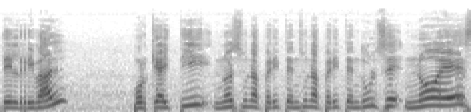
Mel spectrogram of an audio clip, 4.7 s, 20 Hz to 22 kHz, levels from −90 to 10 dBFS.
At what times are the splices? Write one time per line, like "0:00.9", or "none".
0:03.0

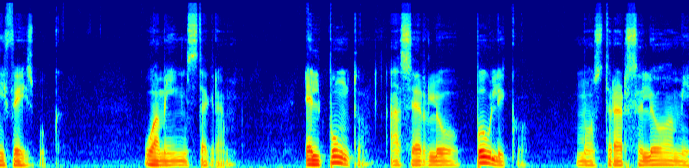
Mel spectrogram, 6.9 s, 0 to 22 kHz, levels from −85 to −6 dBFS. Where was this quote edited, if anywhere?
none

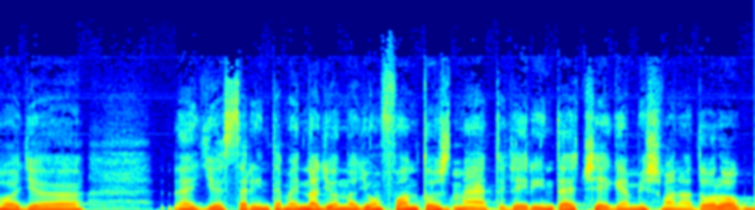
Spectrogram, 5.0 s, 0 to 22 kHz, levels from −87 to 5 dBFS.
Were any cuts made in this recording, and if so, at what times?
0:03.0
0:03.4

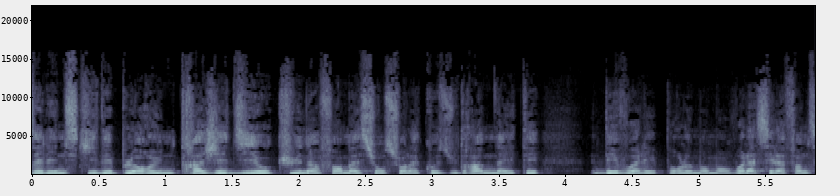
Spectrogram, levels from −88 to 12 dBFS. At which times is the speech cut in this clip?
0:01.1

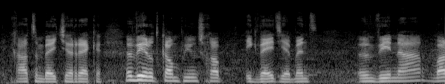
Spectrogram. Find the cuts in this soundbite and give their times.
none

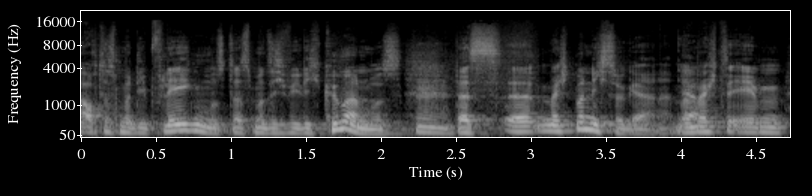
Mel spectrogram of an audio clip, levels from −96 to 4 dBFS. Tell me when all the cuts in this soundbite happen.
none

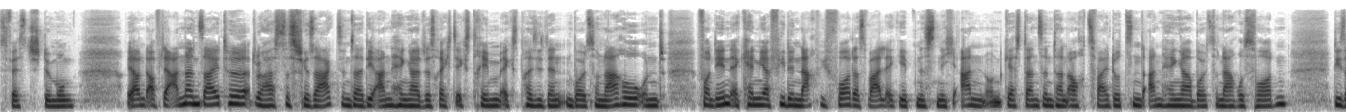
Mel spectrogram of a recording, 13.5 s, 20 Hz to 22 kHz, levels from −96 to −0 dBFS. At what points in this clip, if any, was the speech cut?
0:03.0
0:12.5

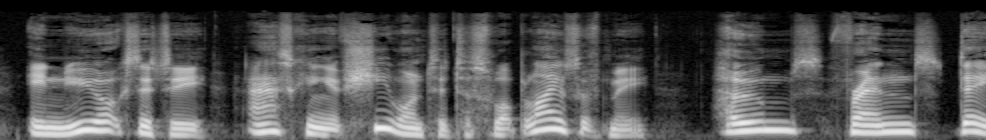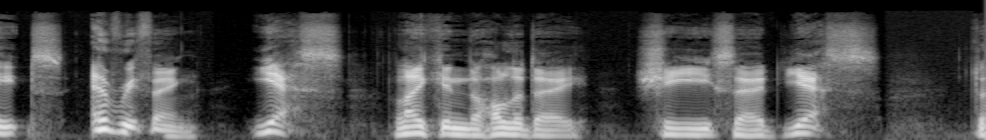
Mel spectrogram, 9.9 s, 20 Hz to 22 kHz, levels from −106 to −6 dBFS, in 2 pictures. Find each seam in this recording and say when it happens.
none

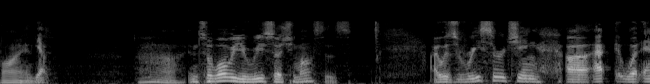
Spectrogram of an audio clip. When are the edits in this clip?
0:02.9

